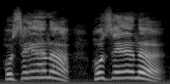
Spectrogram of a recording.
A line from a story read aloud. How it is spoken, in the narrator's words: Unable to control your excitement any longer shout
